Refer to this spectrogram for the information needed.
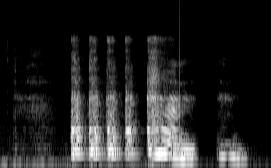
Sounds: Throat clearing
